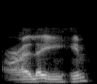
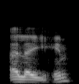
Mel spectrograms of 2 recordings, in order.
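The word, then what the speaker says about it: عَلَيْهِمْ: Here the ayn, make sure you're reading alayhim and not alayhim. Pronounce the ayn nice and clearly.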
